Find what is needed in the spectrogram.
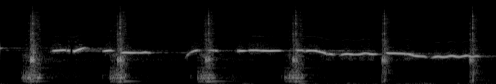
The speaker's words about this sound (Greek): Ουφ, σφυρίζουμε ανακουφισμένοι, καβαλάμε το ποδηλατάκι μας και πάμε μια βόλτα πριν παίξουμε μπαλά.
